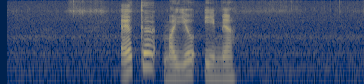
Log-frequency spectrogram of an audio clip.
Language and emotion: Russian, neutral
